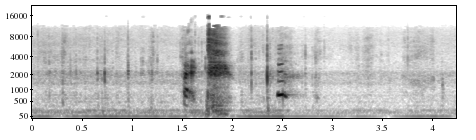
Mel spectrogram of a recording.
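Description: A person sneezes once about a second and a half in: a quick intake followed by a sharp, noisy burst. A couple of faint, short sounds follow it, against scattered light ticks and taps.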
